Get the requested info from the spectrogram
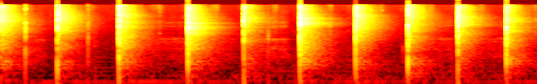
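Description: A ball of stoneware clay slapped from hand to hand to shape it into a round ball for throwing: about ten sharp slaps, evenly spaced at a little under two a second.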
